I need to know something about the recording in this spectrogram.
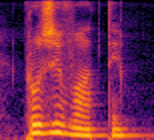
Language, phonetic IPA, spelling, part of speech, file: Ukrainian, [prɔʒeˈʋate], проживати, verb, Uk-проживати.ogg
- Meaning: 1. to live, to reside, to dwell 2. to spend, to run through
